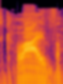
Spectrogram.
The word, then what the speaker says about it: Clive: Well, my name is Clive, C-L-I-V-E, like Clive Davis, who gave Whitney Houston, her big break.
